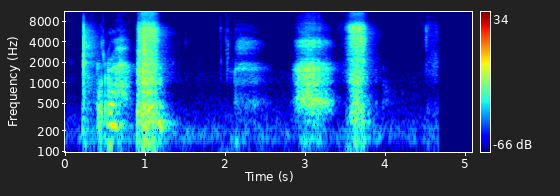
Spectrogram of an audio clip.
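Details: Announcing sneezes, distracted by a tickle: an in-drawn gasp leads into a forceful sneeze, then two more breathy sneeze-like bursts; repeated sneezing.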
